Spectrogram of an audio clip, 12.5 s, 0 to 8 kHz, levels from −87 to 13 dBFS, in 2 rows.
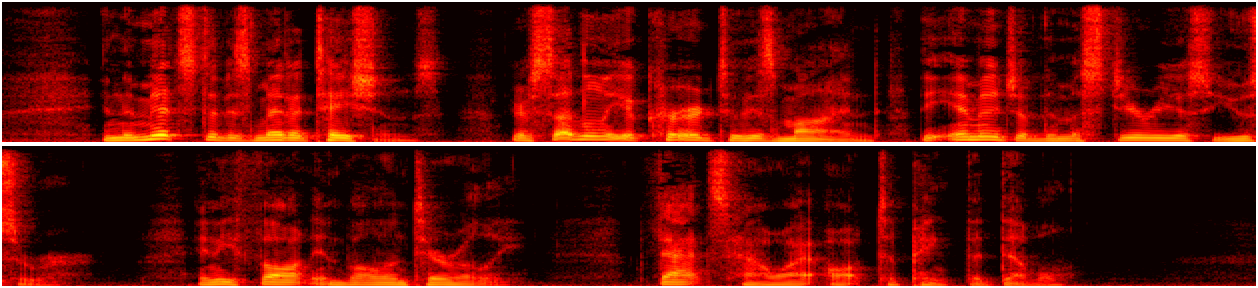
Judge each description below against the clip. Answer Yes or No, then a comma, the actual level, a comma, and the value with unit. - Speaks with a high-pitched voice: No, low, 115 Hz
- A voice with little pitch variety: No, average, 4.8 semitones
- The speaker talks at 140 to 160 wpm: Yes, average, 145 wpm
